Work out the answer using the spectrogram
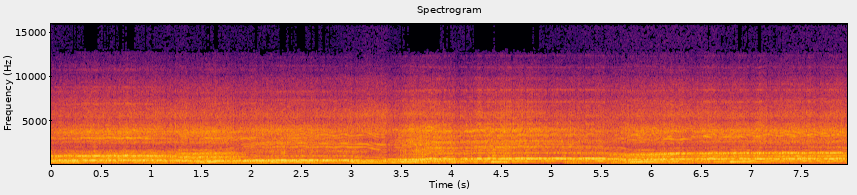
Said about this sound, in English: The Eisteddfod Choir leads the crowd singing Wales's national anthem, another chapter added to the ancient history of Wales.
